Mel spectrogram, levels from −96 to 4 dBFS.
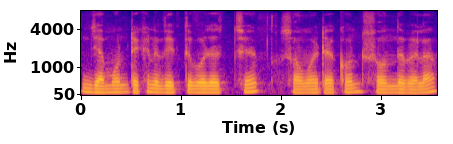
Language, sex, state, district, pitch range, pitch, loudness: Bengali, male, West Bengal, Malda, 110-125 Hz, 115 Hz, -17 LUFS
